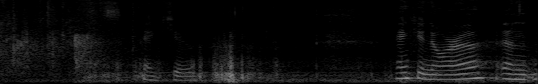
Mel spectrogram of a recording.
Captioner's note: applause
